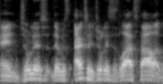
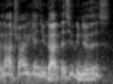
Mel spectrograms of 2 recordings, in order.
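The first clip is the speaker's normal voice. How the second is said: put-on coaxing a little kid; 8 semitones higher than usual. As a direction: cheer on a small kid who keeps missing, in mock pity. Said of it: "It's like when you playing with a little kid".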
